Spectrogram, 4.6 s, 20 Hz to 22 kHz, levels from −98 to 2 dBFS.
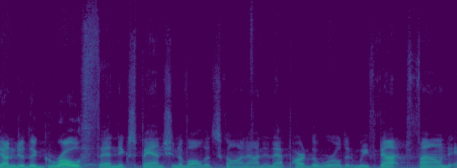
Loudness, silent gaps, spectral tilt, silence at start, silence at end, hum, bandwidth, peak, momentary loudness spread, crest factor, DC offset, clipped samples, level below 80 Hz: -48 LUFS; none; -6.5 dB/octave; 0 s; 0 s; none; over 20 kHz; -28 dBFS; 12 LU; 20 dB; under 0.1%; under 0.1%; -72 dBFS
